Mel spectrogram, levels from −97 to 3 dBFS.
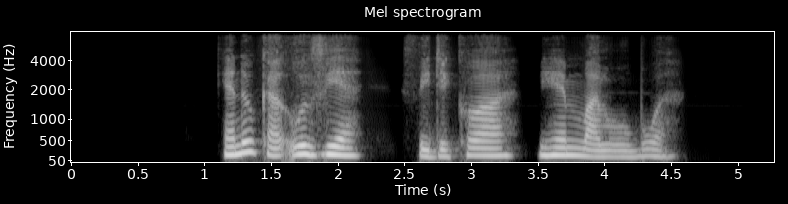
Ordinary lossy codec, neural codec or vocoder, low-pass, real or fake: none; codec, 16 kHz, 0.5 kbps, X-Codec, HuBERT features, trained on LibriSpeech; 7.2 kHz; fake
